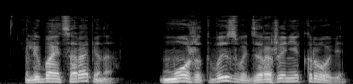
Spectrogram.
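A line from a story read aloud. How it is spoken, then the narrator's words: Lecturing tone. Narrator (Russian): менторским тоном проговорила Альба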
